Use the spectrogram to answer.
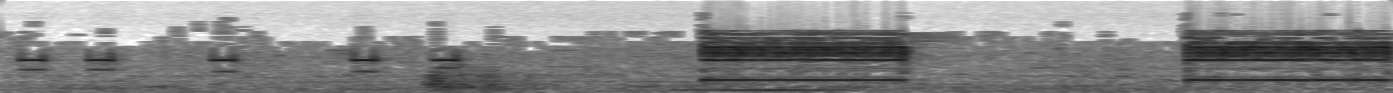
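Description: Five short, evenly pitched keypad tones sound as a telephone number is dialed, followed by two long, steady ringing tones on the line.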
